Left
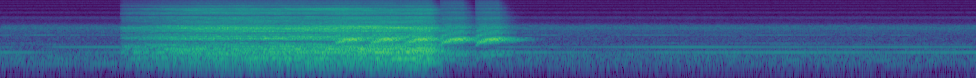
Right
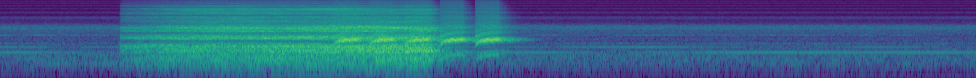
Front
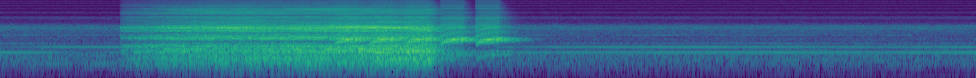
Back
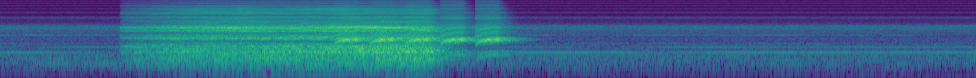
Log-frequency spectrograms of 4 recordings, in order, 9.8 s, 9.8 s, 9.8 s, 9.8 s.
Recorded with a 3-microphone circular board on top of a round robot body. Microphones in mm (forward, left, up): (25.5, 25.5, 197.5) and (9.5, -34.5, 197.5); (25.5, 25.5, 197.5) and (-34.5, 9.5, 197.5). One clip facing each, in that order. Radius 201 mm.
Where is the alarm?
95° right, 1.5 m.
